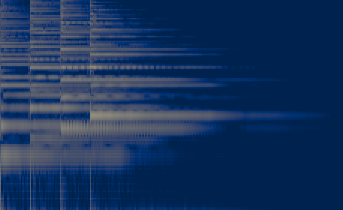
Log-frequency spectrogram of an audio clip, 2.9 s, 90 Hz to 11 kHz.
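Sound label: E flat Major 7th; x,x,13,15,15,15; arpeggiated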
